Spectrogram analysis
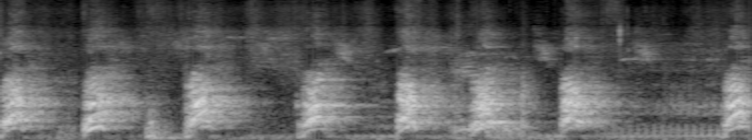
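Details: Morning barking from Leo, a German Shepherd, at cattle passing in front of the gate; loud single barks spaced about every half second to second, evenly repeated.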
